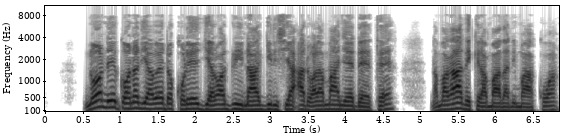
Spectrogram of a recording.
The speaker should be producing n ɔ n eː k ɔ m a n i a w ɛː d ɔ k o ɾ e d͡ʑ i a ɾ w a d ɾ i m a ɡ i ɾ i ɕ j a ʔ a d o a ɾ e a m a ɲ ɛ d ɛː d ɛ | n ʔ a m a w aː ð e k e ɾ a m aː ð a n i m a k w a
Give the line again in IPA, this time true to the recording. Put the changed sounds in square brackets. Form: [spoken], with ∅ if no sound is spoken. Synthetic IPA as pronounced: n ɔ n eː [ɡ] ɔ [n] a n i a w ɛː d ɔ k o ɾ e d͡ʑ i a ɾ w a [ɡ] ɾ i [n] a ɡ i ɾ i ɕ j a ʔ a d o a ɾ e a m a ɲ ɛ d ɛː [t] ɛ | n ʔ a m a [ɣ] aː ð e k e ɾ a m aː ð a n i m a k w a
